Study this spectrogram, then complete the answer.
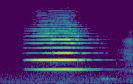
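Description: A violin's top string, tuned down a half step to E flat, sounds one bright, sustained bowed note that swells and fades over about two seconds, alone and close.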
